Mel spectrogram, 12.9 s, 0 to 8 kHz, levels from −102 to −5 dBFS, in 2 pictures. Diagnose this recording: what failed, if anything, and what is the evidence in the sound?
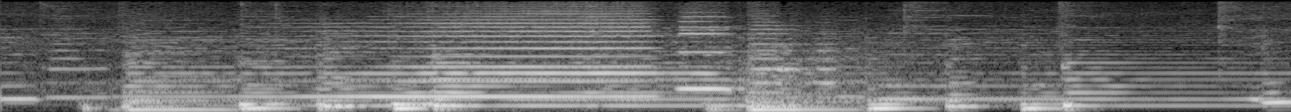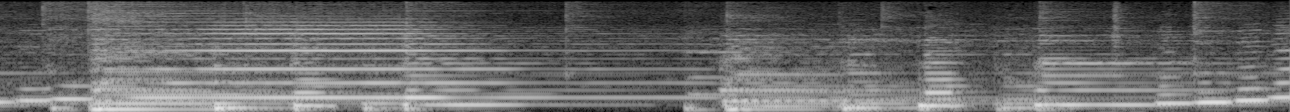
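Noise suppressor applied to music or sounds, throughout, at the call-processing stage. A suppressor tuned for speech is treating steady tones, ambience and decays as noise. Its gain swings by about 10 dB, so the level pumps and thins beneath the G.722 path's 8 kHz ceiling.

Sound cut by the noise suppressor at 0.19–0.62 s, 4.18–4.34 s, 4.58–5.11 s, 5.31–6.28 s, 8.97–10.06 s and 11.28–11.45 s. Sustained or fading material sinks by about 8 to 10 dB as the suppressor clamps down, cutting tails short while sharper onsets pass.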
